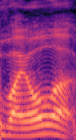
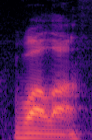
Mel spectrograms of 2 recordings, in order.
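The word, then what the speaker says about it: voilà: I don't pronounce correctly everybody was saying voila voila yep yep oh Viola Viola yeah Viola did no we had the oh we had the O so it had to be voila see you ran yup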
